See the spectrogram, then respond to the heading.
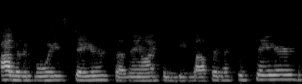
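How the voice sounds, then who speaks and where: Here a woman talks in a normal speaking voice at a medium pitch and a moderate pace. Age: 60s. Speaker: customer testimonial speaker. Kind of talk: testimony.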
